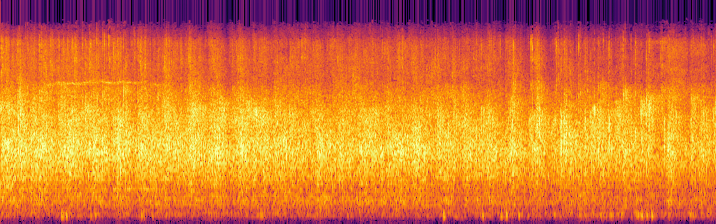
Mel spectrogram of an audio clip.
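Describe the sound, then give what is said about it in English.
A large audience stands and gives Pastor Josh a standing ovation, applauding steadily and loudly for about nine seconds. Many hands clap in a dense, continuous wash, with no voices standing out. “And so to show our appreciation and thanks, uh, let's honor Pastor Josh by standing to our feet and give him a huge life point round of applause.”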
